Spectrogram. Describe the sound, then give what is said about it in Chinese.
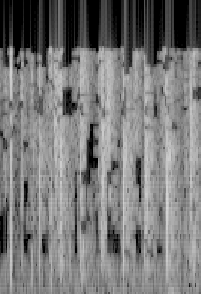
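Meeting attendees applaud to welcome guests at a committee meeting: light, steady hand clapping from a small group, with sharp, fairly evenly spaced claps throughout. “我哋俾掌声佢哋。”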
